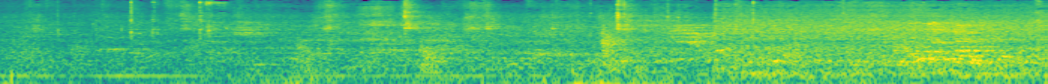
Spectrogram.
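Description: Indistinct voices of a group of people walking, with footsteps on a tile floor. A low steady hum sets in about five seconds in.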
